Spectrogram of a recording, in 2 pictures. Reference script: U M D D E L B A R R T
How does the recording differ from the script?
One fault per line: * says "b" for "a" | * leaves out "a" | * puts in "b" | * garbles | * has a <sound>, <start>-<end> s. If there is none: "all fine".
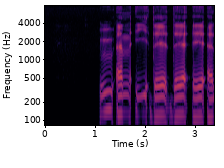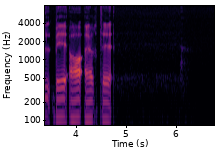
* puts in "I"
* leaves out "R"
